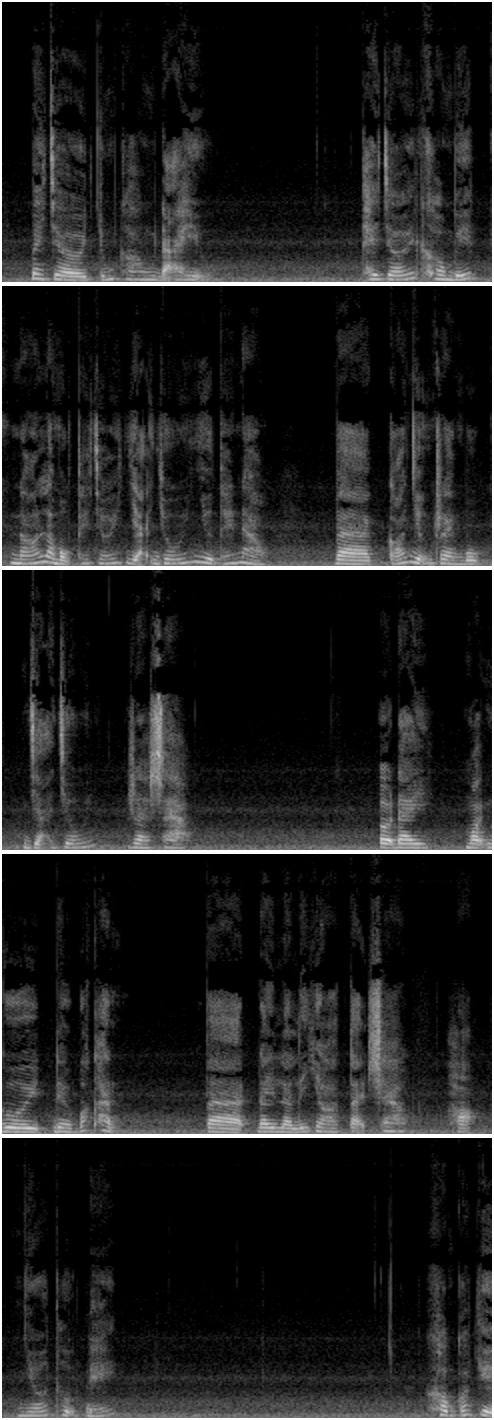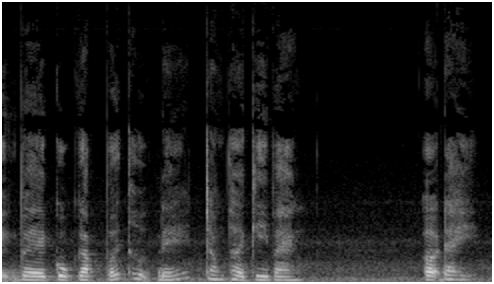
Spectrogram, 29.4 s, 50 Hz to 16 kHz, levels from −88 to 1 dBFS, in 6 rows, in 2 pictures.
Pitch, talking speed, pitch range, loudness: 220 Hz, 125 wpm, 210-240 Hz, -28 LUFS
